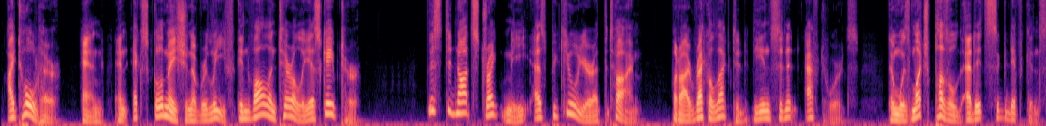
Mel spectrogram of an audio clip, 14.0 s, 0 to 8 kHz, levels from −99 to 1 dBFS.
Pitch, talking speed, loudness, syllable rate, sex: 115 Hz, 145 wpm, -22 LUFS, 5.3 syllables/s, male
